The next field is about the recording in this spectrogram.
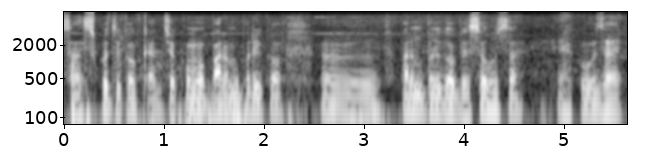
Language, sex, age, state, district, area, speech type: Odia, male, 18-30, Odisha, Jagatsinghpur, urban, spontaneous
